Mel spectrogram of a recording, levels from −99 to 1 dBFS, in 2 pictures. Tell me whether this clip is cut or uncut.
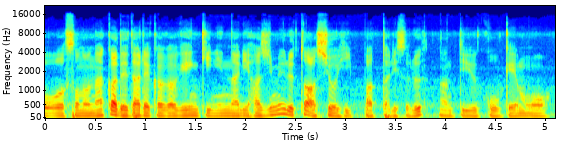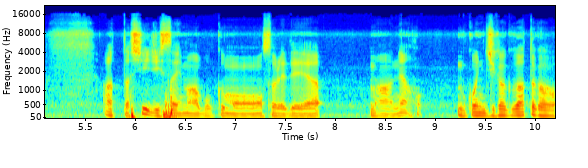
uncut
